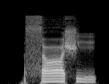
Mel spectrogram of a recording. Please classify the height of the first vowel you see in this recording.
low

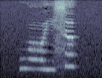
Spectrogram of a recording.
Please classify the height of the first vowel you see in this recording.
mid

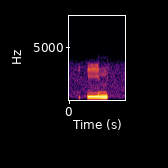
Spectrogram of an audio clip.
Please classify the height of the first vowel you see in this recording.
high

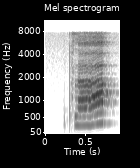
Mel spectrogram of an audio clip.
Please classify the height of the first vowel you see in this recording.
low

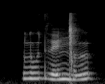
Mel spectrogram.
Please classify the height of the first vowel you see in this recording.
high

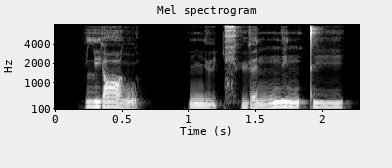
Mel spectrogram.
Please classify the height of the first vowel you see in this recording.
low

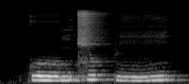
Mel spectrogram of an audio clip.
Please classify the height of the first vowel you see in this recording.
high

